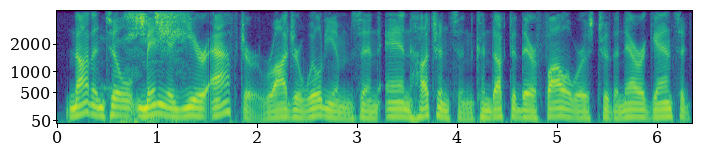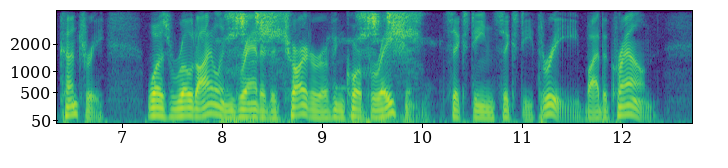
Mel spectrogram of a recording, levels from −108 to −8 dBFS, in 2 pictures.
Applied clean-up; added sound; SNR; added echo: none; Wild animals; 5 dB; none.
